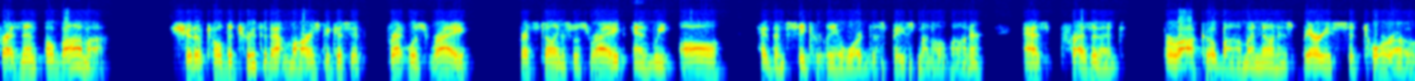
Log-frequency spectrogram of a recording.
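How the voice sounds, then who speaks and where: A man speaks in a normal speaking voice at medium pitch. His pace is moderate. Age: 60s. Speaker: guest claiming past secret space program. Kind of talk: interview.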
